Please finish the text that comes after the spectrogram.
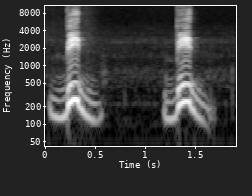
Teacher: we don't pronounce the lamb and we double the D okay so you go immediately from this to the D so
